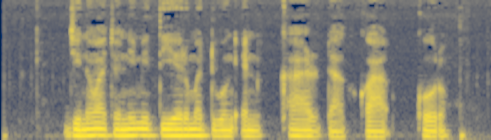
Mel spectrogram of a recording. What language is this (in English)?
Luo (Kenya and Tanzania)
